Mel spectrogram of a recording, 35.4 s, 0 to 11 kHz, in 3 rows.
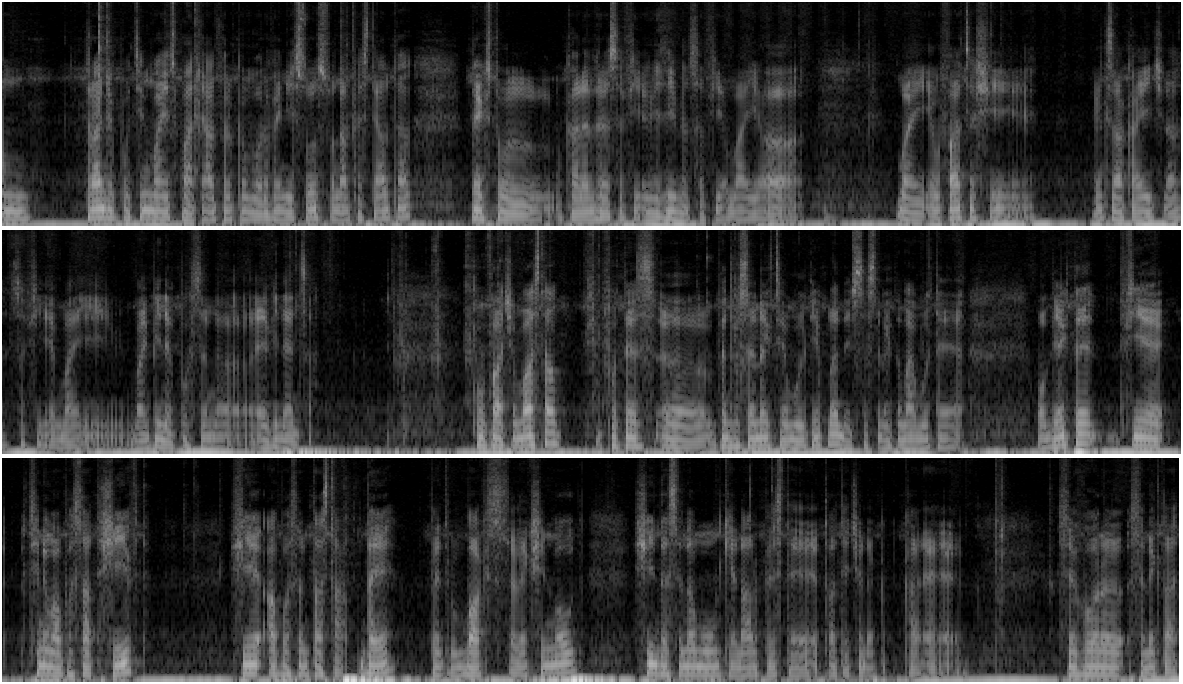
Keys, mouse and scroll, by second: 0.1 right click, 1.5 KP_3, 2.0-3.1 scroll up 9, 3.8-5.6 scroll up 4, 16.2-17.5 scroll down 16, 17.5 KP_1, 18.2-18.5 scroll up 7, 19.1 right click, 25.5 shift+right click, 25.9 shift+right click, 26.4-27.2 scroll down 2, 27.2 b, 34.0-34.4 scroll up 3, 34.5 scroll down 1.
